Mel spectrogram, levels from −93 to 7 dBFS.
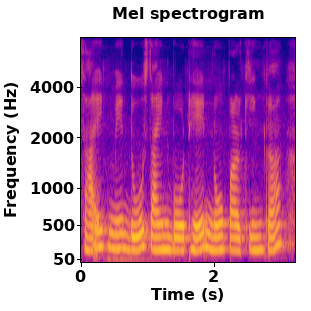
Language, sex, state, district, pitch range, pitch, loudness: Hindi, female, Arunachal Pradesh, Papum Pare, 170-195 Hz, 175 Hz, -11 LUFS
